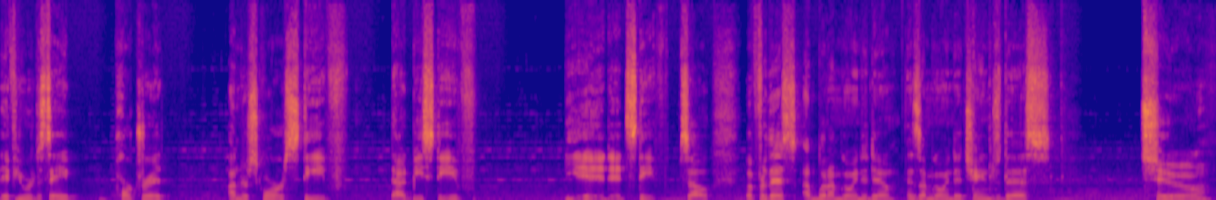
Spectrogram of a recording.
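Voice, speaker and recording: A man with a fairly low voice gives an informal software walkthrough. He works through it step by step, often stopping to think out loud and pick up his thread again. Music plays behind his voice. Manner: halting, thinking aloud. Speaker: tutorial presenter. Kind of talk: unscripted step-by-step screen tutorial.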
